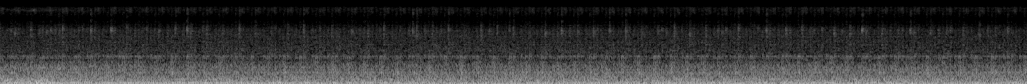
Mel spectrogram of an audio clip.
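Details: 2006 Audi A4 2.0T at idle with codes P0300 and P0303: low uneven beat with occasional stumble, cylinder 3 misfire; missing exhaust pulse seen on pulse sensor; weak fuel pump found earlier.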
